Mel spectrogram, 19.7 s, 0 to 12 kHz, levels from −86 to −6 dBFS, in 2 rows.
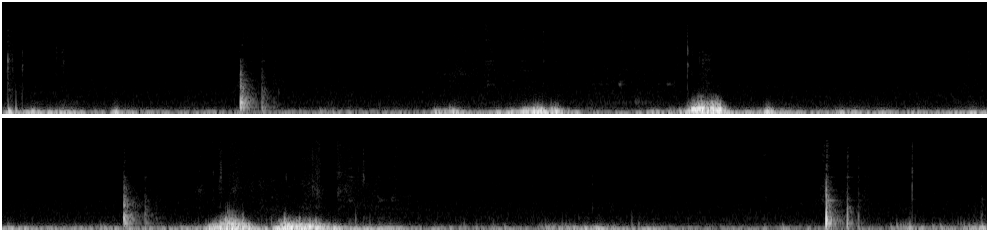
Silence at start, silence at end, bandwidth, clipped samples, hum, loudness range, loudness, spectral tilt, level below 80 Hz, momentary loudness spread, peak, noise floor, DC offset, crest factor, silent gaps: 0 s; 0 s; 2.1 kHz; under 0.1%; none; 19 LU; -30 LUFS; -12 dB/octave; -32 dBFS; 27 LU; -6 dBFS; -53 dBFS; under 0.1%; 24 dB; none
